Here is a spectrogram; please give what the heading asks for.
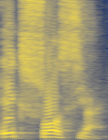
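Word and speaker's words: ἐξουσία: É exousia. Exousia. Essa é a pronúncia.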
